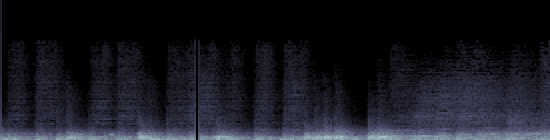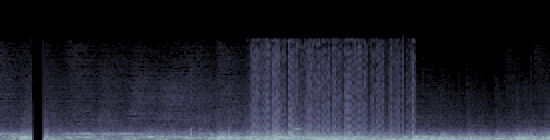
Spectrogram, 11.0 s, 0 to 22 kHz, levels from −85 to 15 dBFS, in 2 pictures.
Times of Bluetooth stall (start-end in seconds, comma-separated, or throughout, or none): 1.94-1.99, 5.81-5.93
